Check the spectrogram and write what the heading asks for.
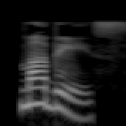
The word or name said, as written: mabes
